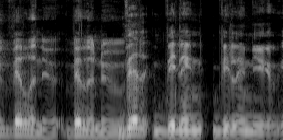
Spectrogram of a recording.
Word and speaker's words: Denis Villeneuve: Denis Villeneuve, yes.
